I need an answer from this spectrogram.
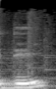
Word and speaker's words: the: কখনো আমরা একই বানান THE, এই দিকে কখনো আমরা বলছি দি, আবার কখনো বলতেছি দা, তাই না?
